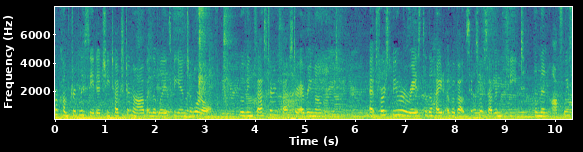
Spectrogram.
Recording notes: Audiobook created by reading Sultana's Dream to each other at a coffeeshop. The background noise is INTENTIONAL.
